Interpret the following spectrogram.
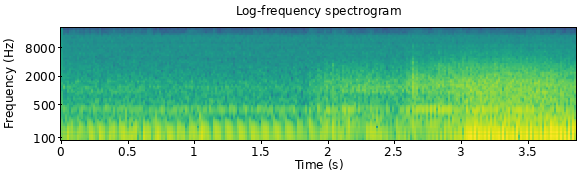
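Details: TVS Jupiter scooter after CVT drive belt replacement, reassembled: the small engine ticks over with a steady low putter, then picks up to a smooth even run; healthy, no belt slap or the earlier rattle.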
